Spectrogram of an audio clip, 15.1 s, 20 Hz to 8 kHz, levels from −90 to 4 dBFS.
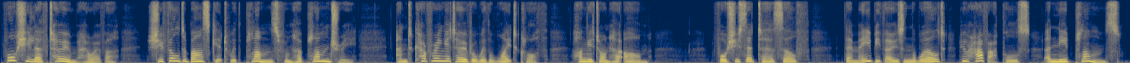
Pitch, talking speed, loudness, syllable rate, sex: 220 Hz, 185 wpm, -17 LUFS, 5.0 syllables/s, female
